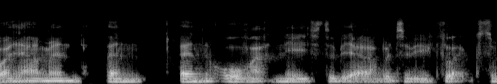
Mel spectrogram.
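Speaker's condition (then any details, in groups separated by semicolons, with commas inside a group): Cerebral palsy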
